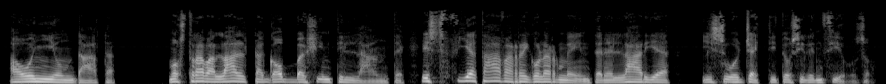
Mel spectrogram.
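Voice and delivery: usual speaking voice

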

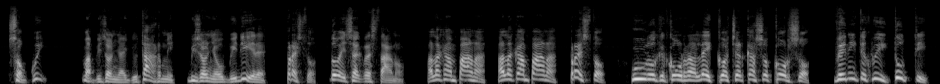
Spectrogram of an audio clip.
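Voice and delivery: high, loud urgent commands; rally the men fast; commanding orders. Acted. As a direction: consul barking orders to the crowd. Consul takes charge.

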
